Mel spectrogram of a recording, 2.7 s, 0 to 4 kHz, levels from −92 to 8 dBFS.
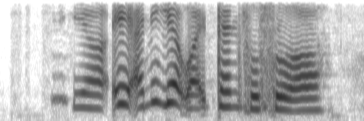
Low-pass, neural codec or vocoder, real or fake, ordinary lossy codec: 3.6 kHz; codec, 16 kHz, 16 kbps, FunCodec, trained on LibriTTS, 50 frames a second; fake; none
